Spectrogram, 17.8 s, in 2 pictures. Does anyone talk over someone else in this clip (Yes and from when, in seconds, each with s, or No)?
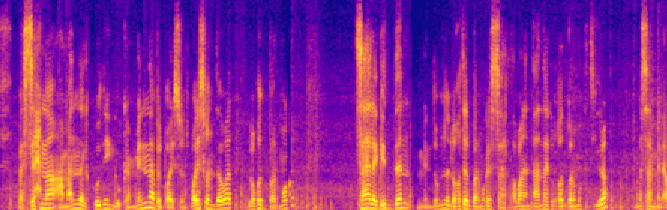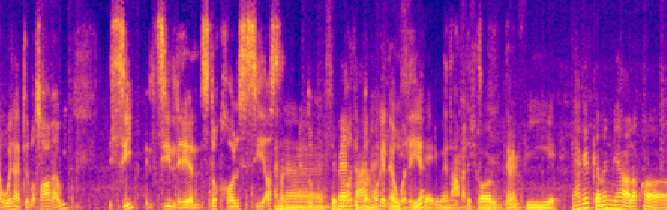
Yes, from 12.5 s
